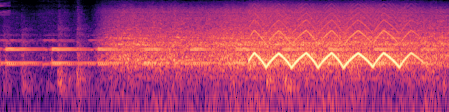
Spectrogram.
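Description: A high-speed train rushes past with a loud whoosh.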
